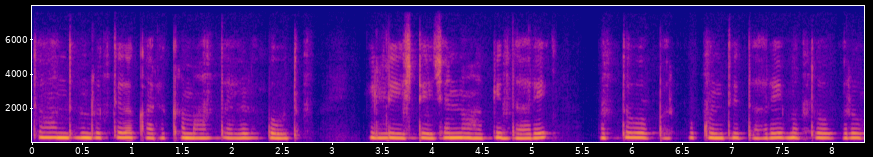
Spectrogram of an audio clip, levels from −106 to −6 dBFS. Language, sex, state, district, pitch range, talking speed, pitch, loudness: Kannada, female, Karnataka, Mysore, 260-275 Hz, 160 wpm, 270 Hz, -36 LUFS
